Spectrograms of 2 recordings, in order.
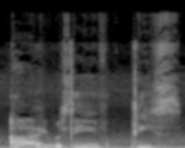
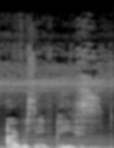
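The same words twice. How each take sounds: First: Slow and softer, savoring each word; slow, soft affirmation. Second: Said in the usual way. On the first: Shown as a demonstration. Affirmation for viewers, slow and soft. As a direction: let peace sink in, slowly and softly. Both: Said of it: "Repeat after me".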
